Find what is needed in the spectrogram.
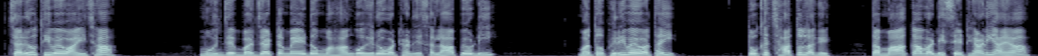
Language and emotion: Sindhi, angry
